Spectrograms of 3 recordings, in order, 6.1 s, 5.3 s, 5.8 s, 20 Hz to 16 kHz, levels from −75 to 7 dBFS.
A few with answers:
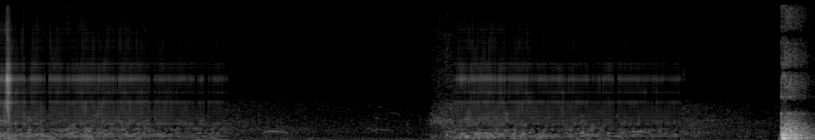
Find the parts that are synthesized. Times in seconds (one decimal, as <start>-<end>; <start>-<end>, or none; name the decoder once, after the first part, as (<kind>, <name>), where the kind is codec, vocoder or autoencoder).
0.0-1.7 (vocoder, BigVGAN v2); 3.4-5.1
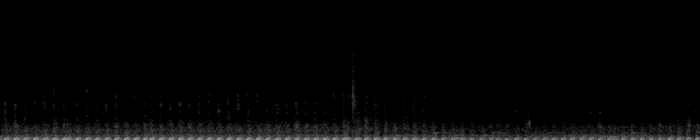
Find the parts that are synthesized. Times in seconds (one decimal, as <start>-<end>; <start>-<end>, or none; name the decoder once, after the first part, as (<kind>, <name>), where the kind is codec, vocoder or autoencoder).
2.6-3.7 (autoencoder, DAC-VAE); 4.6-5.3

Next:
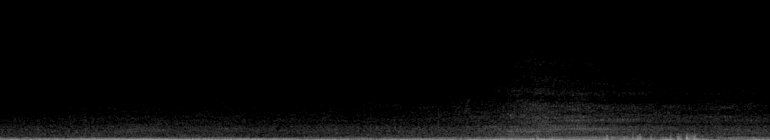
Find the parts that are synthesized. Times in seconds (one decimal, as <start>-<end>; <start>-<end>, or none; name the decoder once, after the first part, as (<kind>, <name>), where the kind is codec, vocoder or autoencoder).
0.9-1.6 (codec, SNAC); 2.1-2.7; 5.1-5.8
